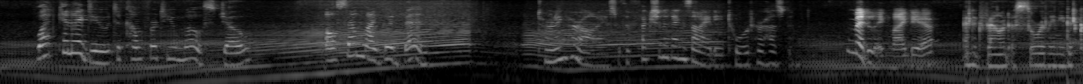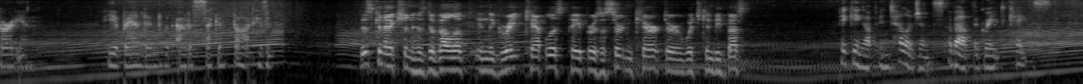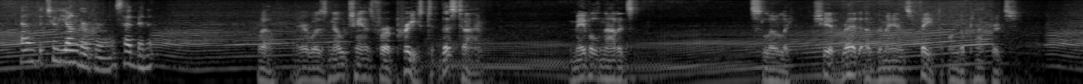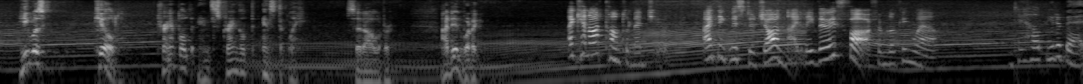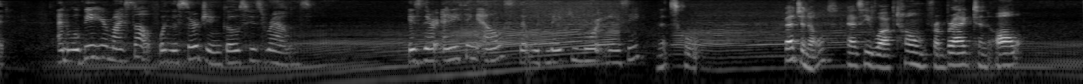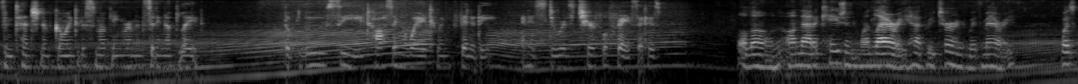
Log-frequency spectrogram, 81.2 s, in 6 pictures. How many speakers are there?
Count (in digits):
6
